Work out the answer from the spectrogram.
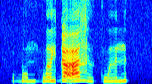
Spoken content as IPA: ɓ o̤˨˩ m h w əː˨˦ j ɗ a̰ː˧˥ z ɨ̤˨˩ k w ɨ˨˦ n

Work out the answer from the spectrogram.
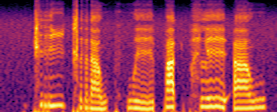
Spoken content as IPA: k r iː˥˩ k r a˩˦ w kʰ w eː˩˦ p a˦˥ t̚ pʰ l eː˥˩ ʔ a˦˥ w

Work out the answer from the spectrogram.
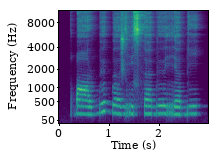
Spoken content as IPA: ɓ ɑː ɹ ɡ͡b ʉ ɡ͡b ɵː ʒ rʲ ʉ sʲ θ œ b ʉː rʲ œ ɡ͡b i

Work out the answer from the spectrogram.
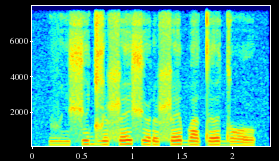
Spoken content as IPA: v i ʃ ə d͡ʑ ə ʂ ɛ ʃ ə˞ ɾ ə ʂ ɛ b a t ɜ d ɔ o̯

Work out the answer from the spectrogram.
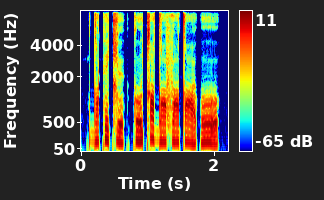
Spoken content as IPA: dˤ ə k e t͡ɕ ʏ | k o c ʏ dˤ ʏ f w ə tˤ o | o

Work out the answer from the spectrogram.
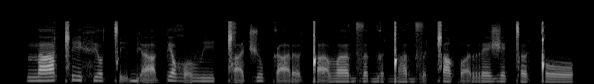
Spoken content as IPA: n a ǁ i fʲ o ǀ ḭ bʲ a̰ pʲ ɐ ʁʷ ə̰ β i ǁ a̰ t͡ʃ u k a̰ ɾ ə̰ ǃ a̰ β ɐ d͡z ə ɡ ə ɡ͡ǃ a d͡z ə̰ ǁ a qʷ ə̰ r e ʒ e ǀ ə ǃ o

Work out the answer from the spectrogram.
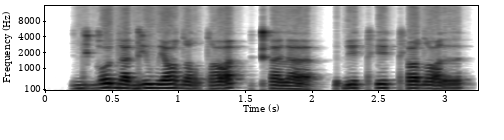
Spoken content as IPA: d ɪ ɡ ɔ d a d ɪ w ɪ w dˤ ɛ r tˤ a | kʰ a l a | ɓ ɪ tʰ ɪ tʰ ɪ dˤ a r

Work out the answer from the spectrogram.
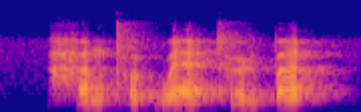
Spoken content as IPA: h ɐ˨˥ m t̪ʰ ʊ˥ k̚ w ɛː˨˥ t̪ʰ ɵ˨˥ ɥ p ɐ˥ t̚

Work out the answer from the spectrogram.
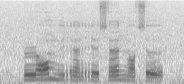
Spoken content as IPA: ɹ ɔ̃ m ʉ r œ̃ r ø s œ̃ n ɔ̃ s ɵ

